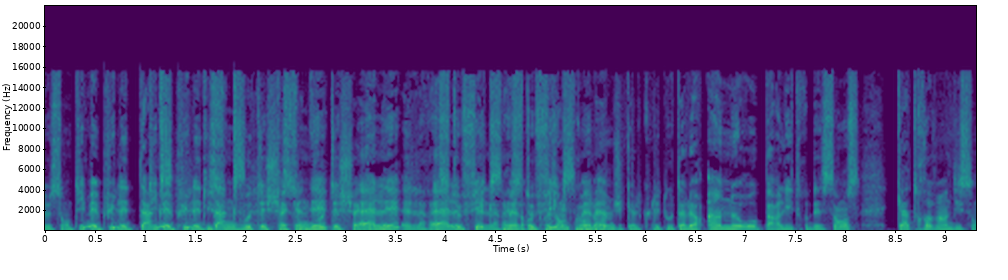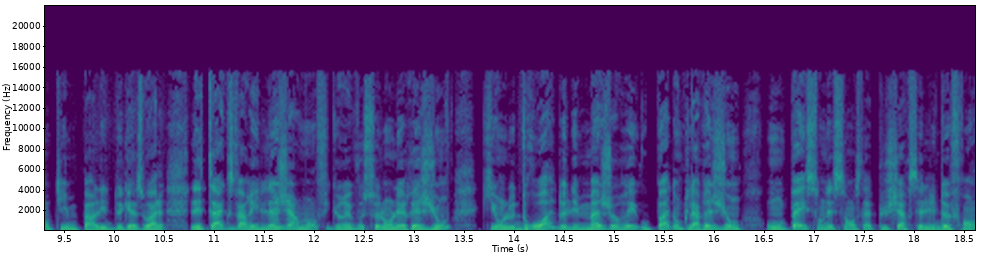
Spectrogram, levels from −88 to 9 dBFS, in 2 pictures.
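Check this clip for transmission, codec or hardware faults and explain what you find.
There's one fault here, a doubled audio track, running from 1.04 s, just after "centimes et puis les", to 5.60 s, just before "j'ai calculé tout à". A second full-band copy of the speech trails the original by around 0.7 s at roughly the same level, with no decay or room colour, so it sounds like a clean echo. It starts and stops abruptly. The likely cause is the signal being picked up again through a slower path.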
